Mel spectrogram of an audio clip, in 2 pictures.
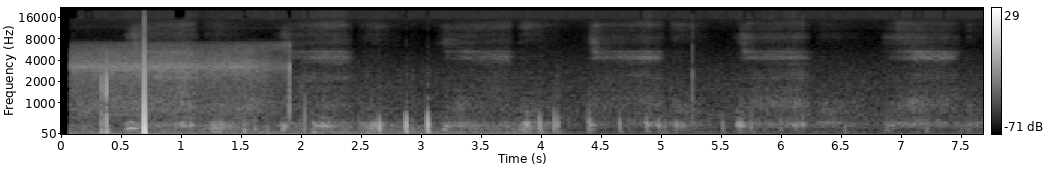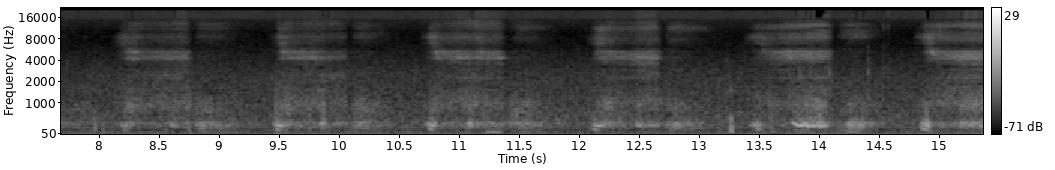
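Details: Soft, regular snuffly snoring with light whistling on each breath, about 24 breaths a minute, from a small Jack Russell–Chihuahua mix sleeping snuggled in a blanket; snoring.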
